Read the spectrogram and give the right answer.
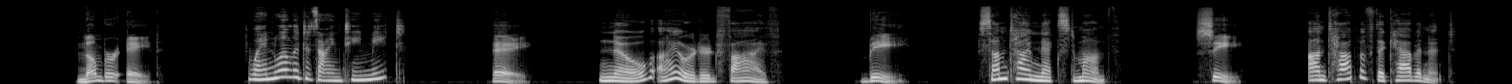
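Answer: B: Sometime next month.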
